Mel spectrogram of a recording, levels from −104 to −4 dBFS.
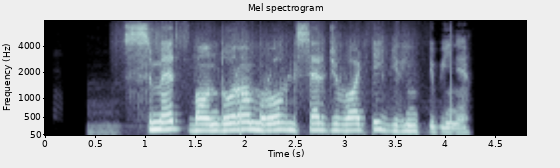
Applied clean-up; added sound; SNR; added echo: neural mask model RNNoise.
